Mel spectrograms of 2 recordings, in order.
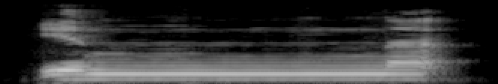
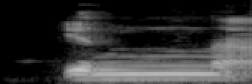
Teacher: Gunnah ini adalah artinya dengung. Nah, maka ketika kita wajib menekan pada huruf nunnya. Inna, menekan selama 2 harokat.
